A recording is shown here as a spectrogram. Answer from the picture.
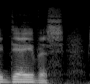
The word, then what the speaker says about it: Davies: Your last name is D-A-V-I-E-S, which I would pronounce Davies, like Ray Davies of the Kinks. But you say Davis. So you have to tell me, was I saying Ray Davies' name wrong all these years? – Yeah.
